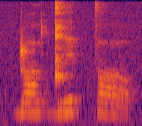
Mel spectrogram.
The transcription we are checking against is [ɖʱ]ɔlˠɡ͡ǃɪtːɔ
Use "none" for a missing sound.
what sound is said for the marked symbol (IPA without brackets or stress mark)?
ɖ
